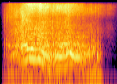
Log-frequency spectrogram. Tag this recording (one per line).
undress
coat
closing
close
unzip
zipper
zip
jacket
unzipping
jeans
clothing
backpack
zipping
opening
bag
